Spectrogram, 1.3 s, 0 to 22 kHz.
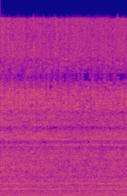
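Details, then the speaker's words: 5.0 V8 / 5.0 supercharged during a timing chain and guide check, cold start: a smooth, even idle with only light valvetrain and injector tick and no chain rattle, slap, hiss or clack, a normal idle. "So right there, that was a nice quick little cold start. No chain noise, slapping, hissing, clacking."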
